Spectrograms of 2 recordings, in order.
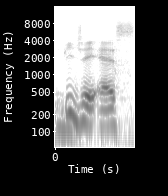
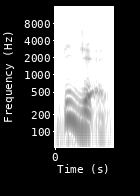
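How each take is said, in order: First: The letters are said with an English accent. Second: The letters are said with a French accent. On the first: The speaker calls it right. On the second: The speaker calls it wrong.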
